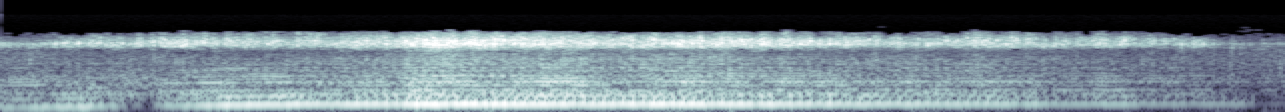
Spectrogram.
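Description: A seaplane's engine drones steadily with a low, throbbing hum, swelling louder through the middle as it lands on deep water by an island and taxis up to the beach, then gradually easing off. No one speaks.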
